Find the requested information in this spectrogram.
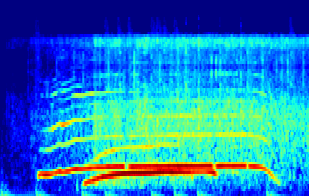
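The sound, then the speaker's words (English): An audience claps steadily to welcome a guest, and loud, shrill whistles ring out over the applause, one held long and another sliding upward. “Guys, put your hands together.”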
